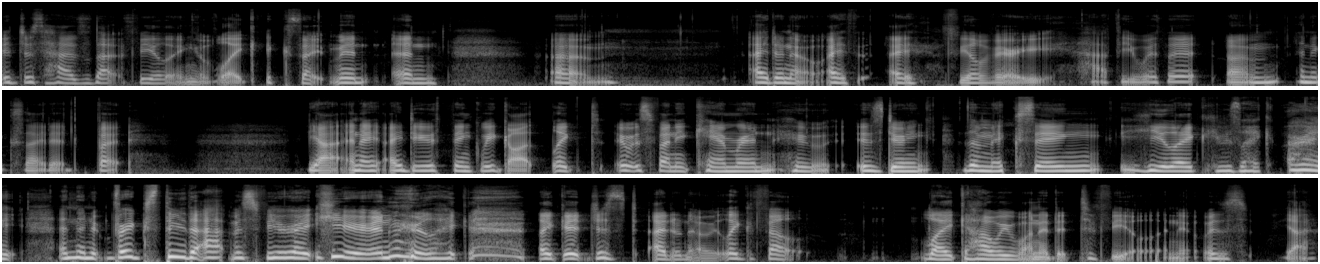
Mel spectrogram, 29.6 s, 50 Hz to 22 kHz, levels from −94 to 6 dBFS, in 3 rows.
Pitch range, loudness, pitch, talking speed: 210-245 Hz, -24 LUFS, 225 Hz, 170 wpm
